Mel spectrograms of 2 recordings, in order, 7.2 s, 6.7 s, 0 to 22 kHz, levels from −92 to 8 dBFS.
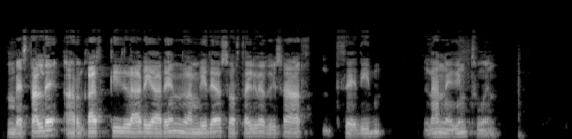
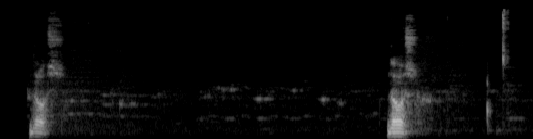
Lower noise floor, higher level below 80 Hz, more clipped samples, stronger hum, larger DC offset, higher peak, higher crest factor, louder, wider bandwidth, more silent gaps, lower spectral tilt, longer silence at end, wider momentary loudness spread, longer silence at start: first, -88 dBFS vs -81 dBFS; first, -56 dBFS vs -86 dBFS; neither; neither; neither; first, 0 dBFS vs -8 dBFS; about the same, 22 dB vs 26 dB; first, -20 LUFS vs -29 LUFS; second, 9 kHz vs 16 kHz; neither; about the same, -4.5 dB/octave vs -4.5 dB/octave; first, 0.95 s vs 0.35 s; second, 16 LU vs 27 LU; second, 0.1 s vs 0.35 s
